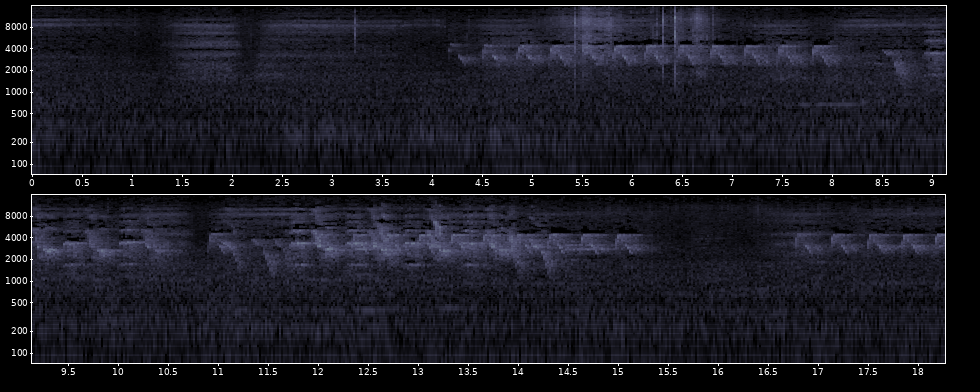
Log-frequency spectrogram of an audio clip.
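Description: A small bird calling in quick runs of repeated high chirps, about six a second, each run lasting a few seconds, with pauses between. A faint steady background noise runs underneath.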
